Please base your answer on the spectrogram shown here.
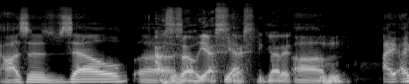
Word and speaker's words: Azazel: to try to bring out, I'm going to butcher the name, like Azazel. Azazel, yes, you got it.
